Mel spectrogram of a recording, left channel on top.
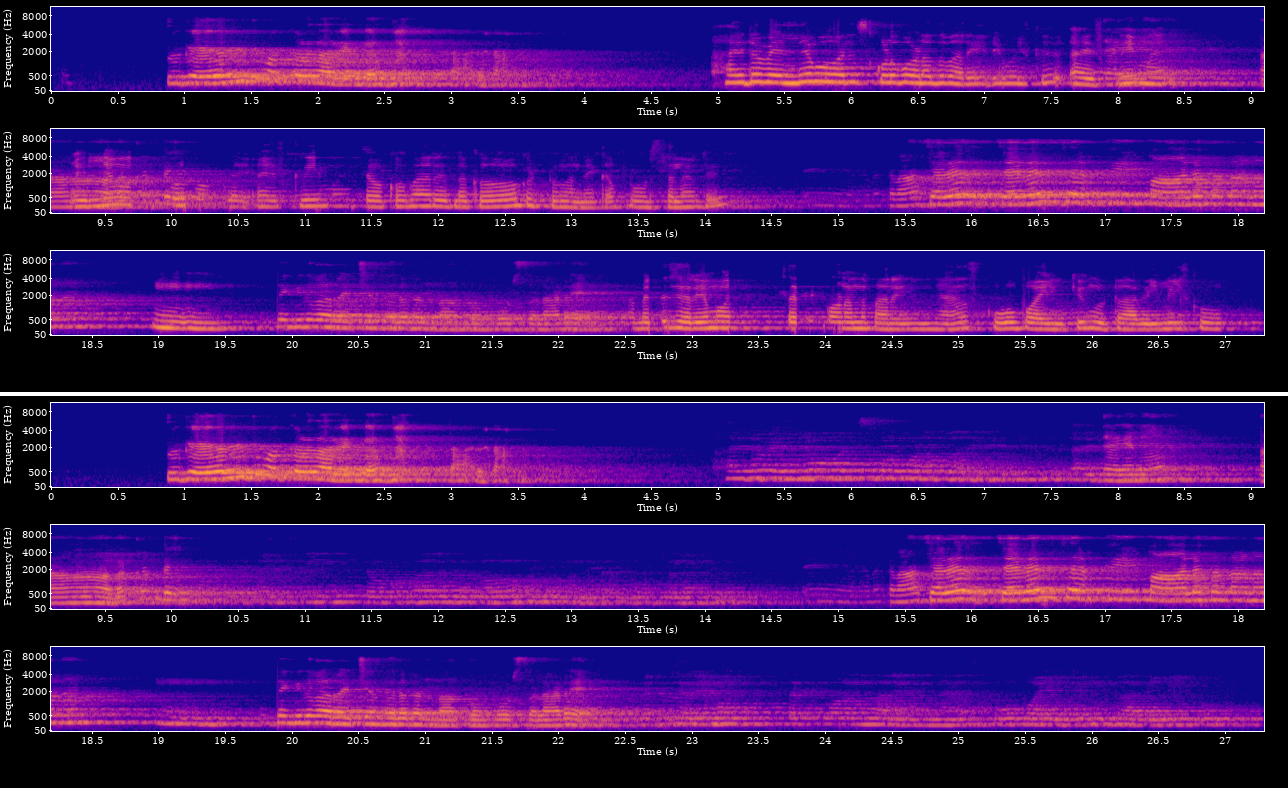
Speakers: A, on the right; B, on the left.
A: സുഖ ഏറിട്ട് മക്കള് <unintelligible>
B: ന്റെ വല്യ മോന് സ്കൂളി പോണെ എന്തിനറിയോ മിൽ ഐസ്ക്രീം
A: എങ്ങനെ ആഹ്
B: വല്യ
A: അതൊക്കെ
B: മോന്
A: ഉണ്ട്
B: സ്കൂളി പോണ് ഐസ്ക്രീം ചക്കമാറി എന്തൊക്കെയോ കിട്ടും എന്നത്തീറ്റ ഫ്രൂട്ട്സലാഡ്
A: ഏയ് അങ്ങനെക്കണ ചില ചില ദിവസം എടുക്ക് ഈ പാലൊക്കെ ഉണ്ടാണന്ന്
B: ഉം ഉം
A: എന്തെങ്കിലും വെറൈറ്റി എന്തെലിലൊക്കെ ഉണ്ടാക്കോ ഫ്യുട്സ്ട്സലാടെ
B: റ്റ ചെറിയെറ പോണന്ന് പറയും ഞാൻ സ്കൂൾ പോയ എനിക്കും കിട്ടും അൽമൽക്കൂ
